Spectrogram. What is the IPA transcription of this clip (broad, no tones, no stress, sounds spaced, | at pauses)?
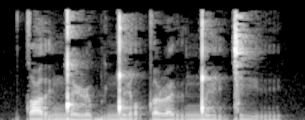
tˤ y r ŋ͡ǃ e ɭ ɯ b i ŋ͡ǃ y r tˤ ɯ ɭ ɯ r ŋ͡ǃ y r ǀ i r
